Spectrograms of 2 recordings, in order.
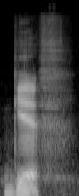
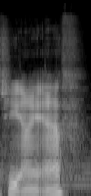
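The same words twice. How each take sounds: First: It begins with a soft G sound. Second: Each letter name is spoken separately. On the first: "others pronounce it with a soft G" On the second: "as an initialism, speaking the name of each letter"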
